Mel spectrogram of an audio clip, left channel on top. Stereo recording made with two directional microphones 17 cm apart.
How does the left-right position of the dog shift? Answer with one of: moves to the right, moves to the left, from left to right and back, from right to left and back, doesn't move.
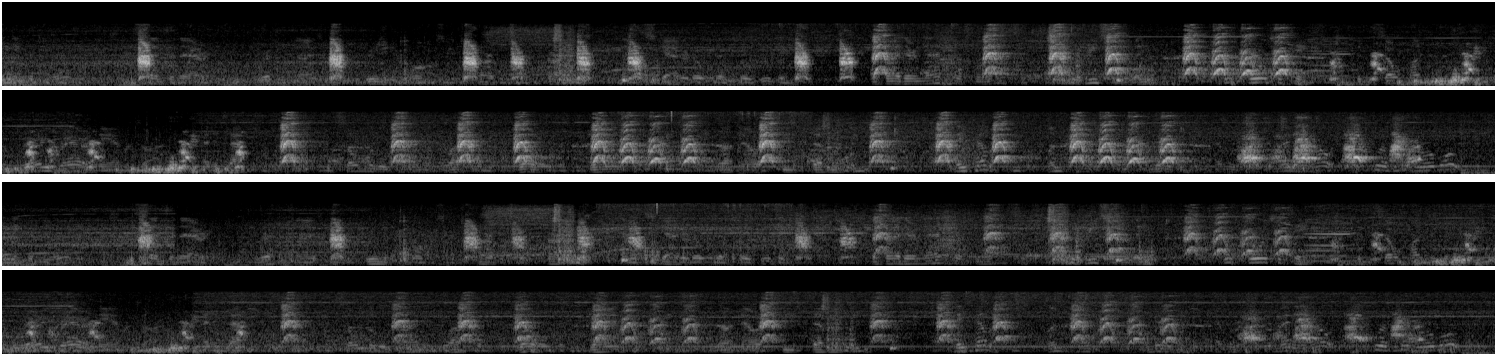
doesn't move.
